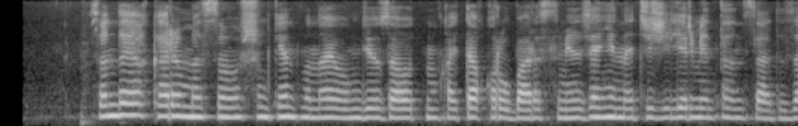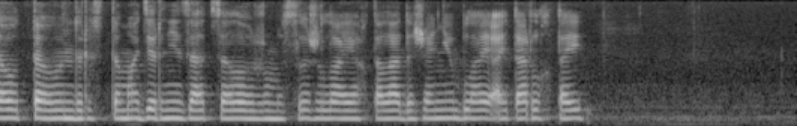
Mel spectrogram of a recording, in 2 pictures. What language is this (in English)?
Kazakh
